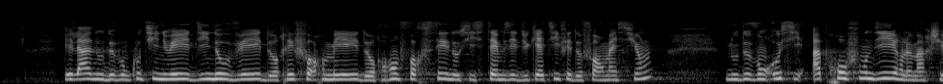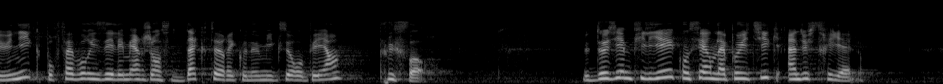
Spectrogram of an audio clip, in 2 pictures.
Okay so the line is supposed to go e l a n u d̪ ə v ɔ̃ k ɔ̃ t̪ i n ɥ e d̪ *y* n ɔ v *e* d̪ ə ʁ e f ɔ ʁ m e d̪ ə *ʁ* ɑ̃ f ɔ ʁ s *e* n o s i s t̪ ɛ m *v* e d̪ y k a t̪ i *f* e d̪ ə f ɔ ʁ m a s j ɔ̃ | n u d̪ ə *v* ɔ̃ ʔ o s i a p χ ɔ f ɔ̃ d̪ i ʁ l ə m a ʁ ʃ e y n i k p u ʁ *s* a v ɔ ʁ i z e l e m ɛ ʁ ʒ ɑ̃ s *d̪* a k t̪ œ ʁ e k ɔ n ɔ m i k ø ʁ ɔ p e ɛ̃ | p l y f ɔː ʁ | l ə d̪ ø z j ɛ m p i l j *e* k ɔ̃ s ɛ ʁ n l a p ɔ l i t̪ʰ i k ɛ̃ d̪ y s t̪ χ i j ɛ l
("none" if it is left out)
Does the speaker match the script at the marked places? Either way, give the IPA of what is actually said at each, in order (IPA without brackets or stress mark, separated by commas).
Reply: i, e, ʁ, e, z, f, v, f, d̪, e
